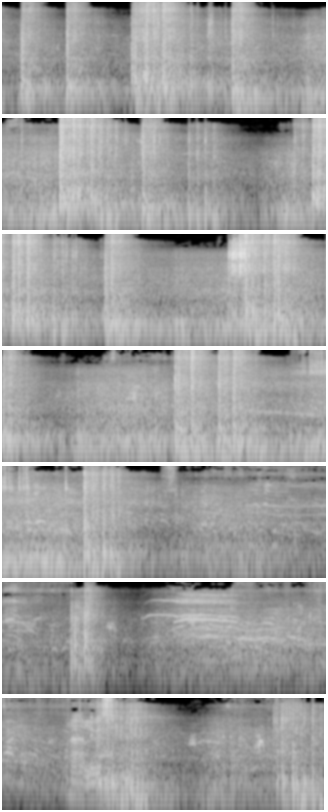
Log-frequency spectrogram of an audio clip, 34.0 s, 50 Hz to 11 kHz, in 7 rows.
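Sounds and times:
fireworks bursting with sharp bangs: 0.0 - 27.9, 30.0 - 34.0
continuous low rumble: 15.4 - 25.3.

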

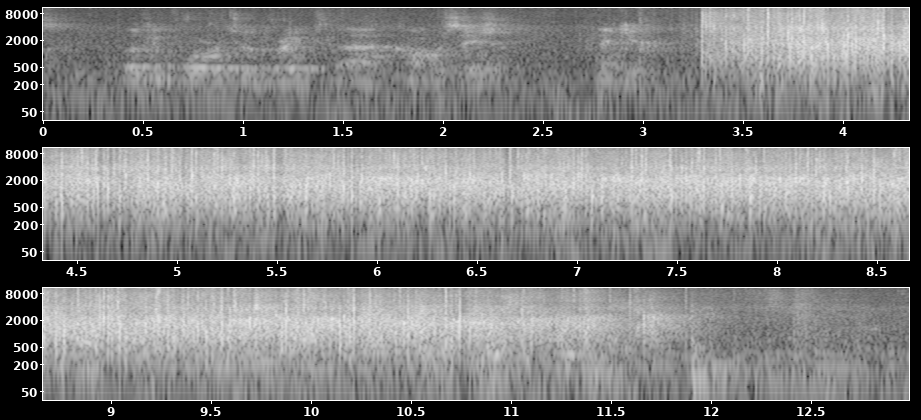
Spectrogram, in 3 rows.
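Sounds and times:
audience applause: 3.3 - 12.1.

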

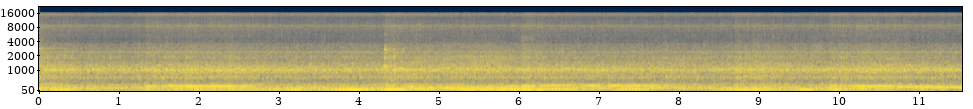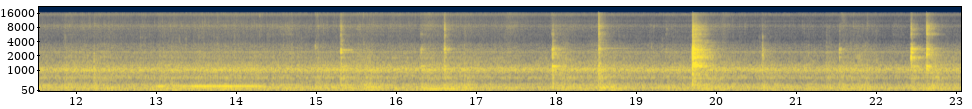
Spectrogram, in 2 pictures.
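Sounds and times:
steady hum: 0.0 - 23.0
ladle stirring in pot: 14.4 - 23.0.

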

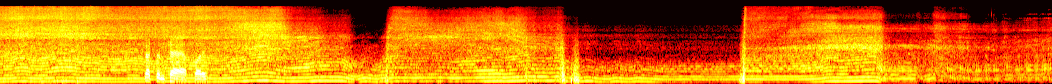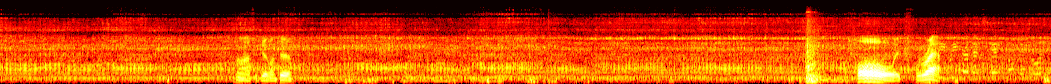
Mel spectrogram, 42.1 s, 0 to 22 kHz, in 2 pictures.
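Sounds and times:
chainsaw cutting: 0.0 - 42.0
sharp knocks: 37.1 - 37.6.

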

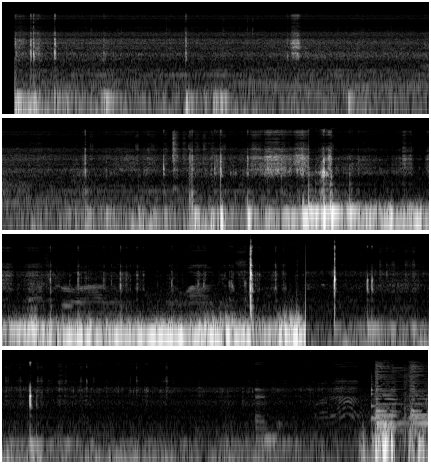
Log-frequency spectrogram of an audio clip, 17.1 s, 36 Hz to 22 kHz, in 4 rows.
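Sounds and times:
low rumble: 4.8 - 13.5
wind on microphone: 5.7 - 11.6.

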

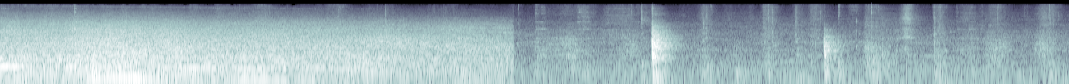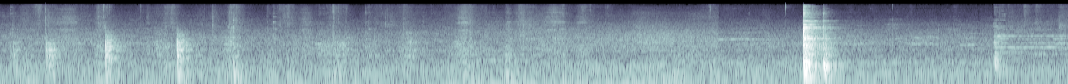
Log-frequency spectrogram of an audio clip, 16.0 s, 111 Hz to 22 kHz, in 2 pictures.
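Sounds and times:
hand kneading dough: 3.9 - 13.4.

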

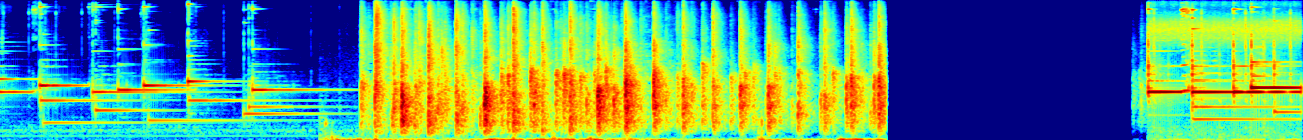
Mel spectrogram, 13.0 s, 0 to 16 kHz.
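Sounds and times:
chiming melody: 0.0 - 3.5, 11.5 - 13.0
audience applause: 3.3 - 8.9.

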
